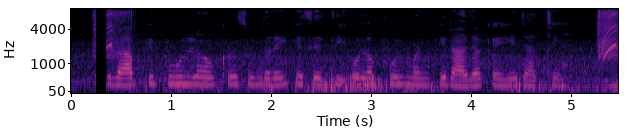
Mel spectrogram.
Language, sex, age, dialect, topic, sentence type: Chhattisgarhi, female, 18-24, Central, agriculture, statement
